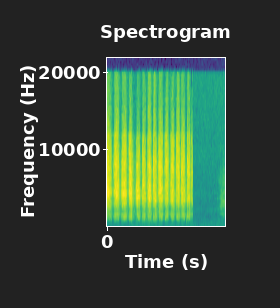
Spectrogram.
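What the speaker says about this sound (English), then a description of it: "There's a couple little spots that I want to sand" Sandpaper rubs back and forth over a wooden woodworking project being dyed, about fifteen quick, even, rhythmic scrubbing strokes close up, then stopping abruptly into near silence with a faint touch at the end.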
